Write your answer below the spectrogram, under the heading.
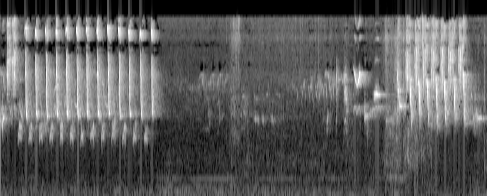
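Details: Thrush nightingale in full spring song, taken as a sign that spring has begun. A dense rattling series of about fourteen rapid, harsh, evenly spaced notes, then a quiet gap with faint thin calls, then another fast, loud rattling burst.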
